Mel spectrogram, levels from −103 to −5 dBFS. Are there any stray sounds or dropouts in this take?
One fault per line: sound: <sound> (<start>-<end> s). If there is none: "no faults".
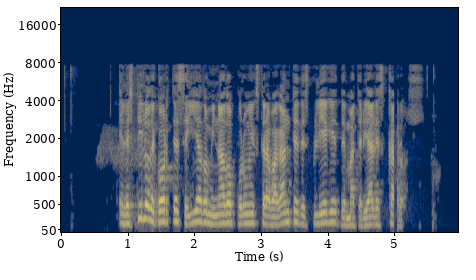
sound: dropout (5.0-5.0 s)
